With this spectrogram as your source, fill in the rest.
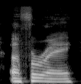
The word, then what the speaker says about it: Ferre: Back then, he was Rob Ferry. That's how he pronounced it back then. And he's since been a Ferre.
